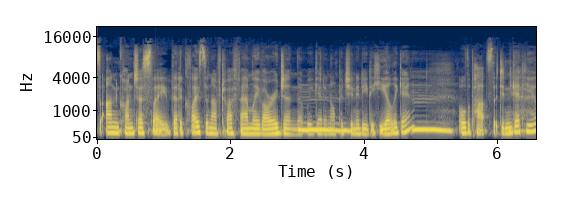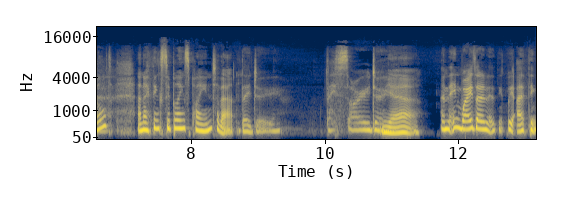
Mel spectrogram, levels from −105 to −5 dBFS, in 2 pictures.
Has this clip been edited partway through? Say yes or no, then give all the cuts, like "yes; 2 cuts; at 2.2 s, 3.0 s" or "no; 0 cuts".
no; 0 cuts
